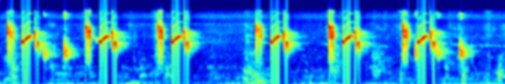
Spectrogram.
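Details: Energetic prinia song used to stimulate other birds: bright phrases of a sharp note, a rising whistle and a descending buzzy trill, repeated at roughly one-second intervals, with a low murmur in the background.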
